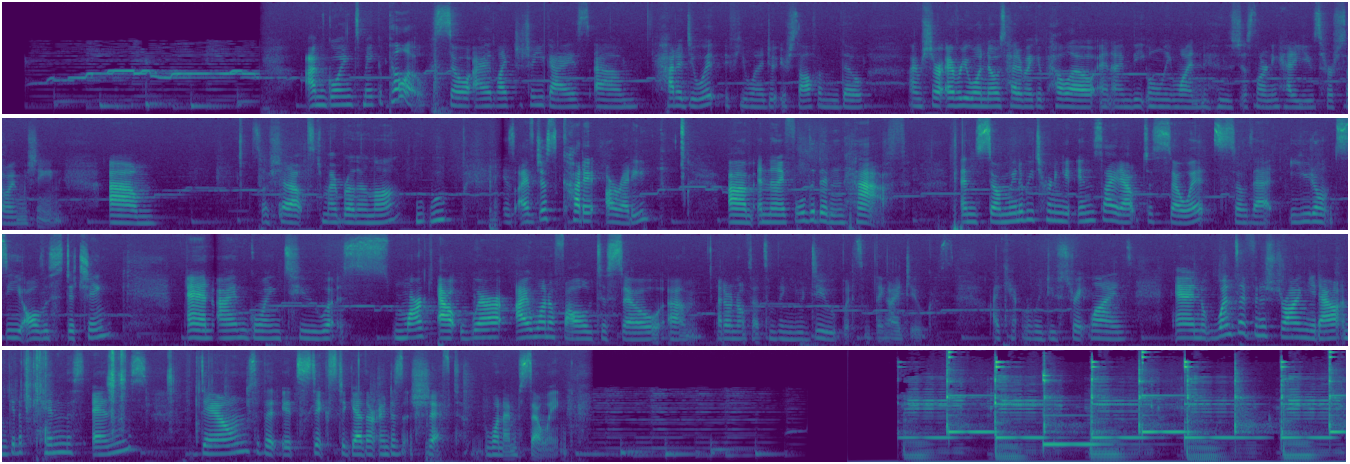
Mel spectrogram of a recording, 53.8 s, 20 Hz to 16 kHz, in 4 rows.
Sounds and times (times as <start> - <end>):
Music: 0.2 - 48.4, 49.4 - 53.8
Speech: 3.1 - 14.0, 16.0 - 20.0, 20.8 - 22.4, 23.1 - 28.1, 28.8 - 36.2, 36.8 - 46.1.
